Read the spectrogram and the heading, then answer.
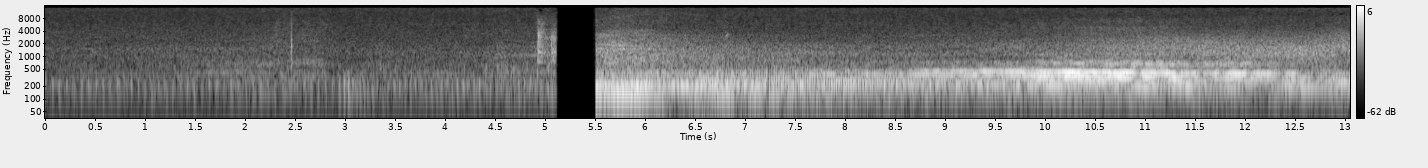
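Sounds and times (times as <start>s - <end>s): faint background hiss: 0.0s - 5.1s
road noise: 0.0s - 13.0s
vehicle engine humming: 0.0s - 13.0s.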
